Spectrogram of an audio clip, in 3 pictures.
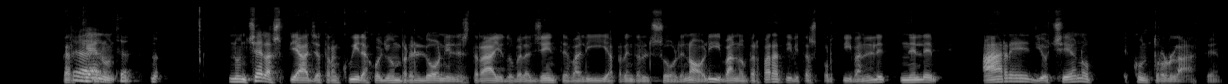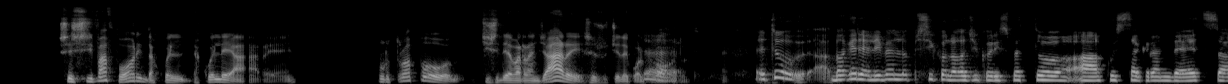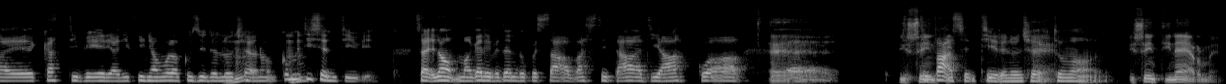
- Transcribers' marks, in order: lip smack; other background noise; tapping
- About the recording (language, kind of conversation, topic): Italian, podcast, Che impressione ti fanno gli oceani quando li vedi?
